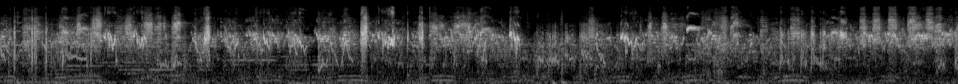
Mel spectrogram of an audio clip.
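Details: Several pet budgerigars warble and squawk together in a steady, scratchy high chatter, dotted with sharp chirps, while soft low pulses repeat roughly every second in the background.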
